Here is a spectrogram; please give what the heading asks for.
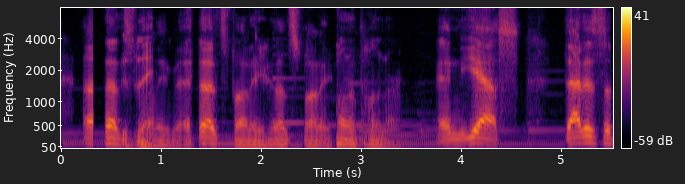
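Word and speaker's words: Hoʻoponopono: How do you pronounce this word that looks like hippopotamus to me? That's funny, man. That's funny. Ho'oponopono.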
